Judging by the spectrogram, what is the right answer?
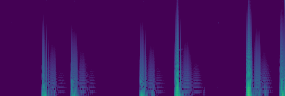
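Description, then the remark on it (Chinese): Low, muffled heartbeat thumps, each beat a soft double pulse, repeating at a slow, steady rhythm with nothing else audible. “这是今晚的心跳，它比那个时候更稳、更温柔，因为我知道我的弟弟。”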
